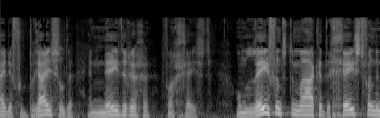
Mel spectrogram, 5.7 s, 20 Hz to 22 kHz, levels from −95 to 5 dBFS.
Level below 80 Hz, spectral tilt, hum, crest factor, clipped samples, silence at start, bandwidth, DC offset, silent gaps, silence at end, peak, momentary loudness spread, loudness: -66 dBFS; -5.5 dB/octave; none; 20 dB; under 0.1%; 0 s; 11.5 kHz; under 0.1%; none; 0 s; -12 dBFS; 17 LU; -31 LUFS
